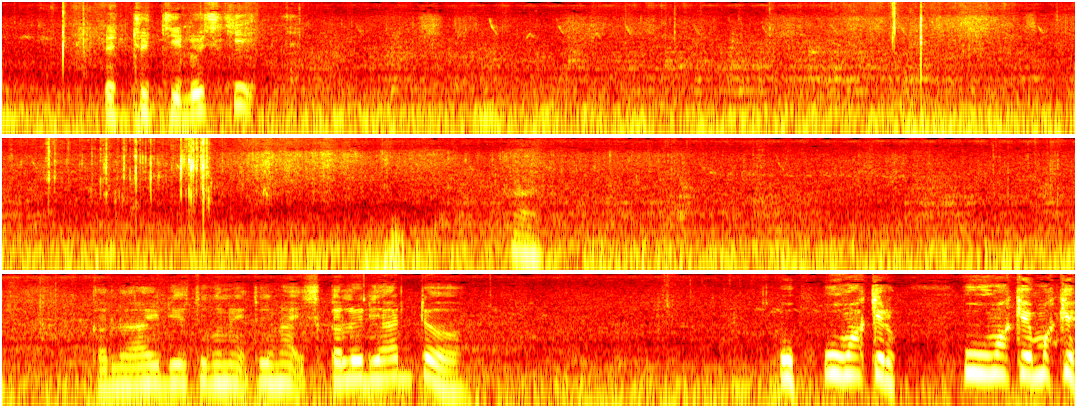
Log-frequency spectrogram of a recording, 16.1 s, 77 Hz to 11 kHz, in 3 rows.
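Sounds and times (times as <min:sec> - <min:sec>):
grass and wet mud rustling: 0:00.0 - 0:11.7
steady low rumble: 0:00.0 - 0:16.0
sharp crackles: 0:00.2 - 0:01.5, 0:03.4 - 0:07.2.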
